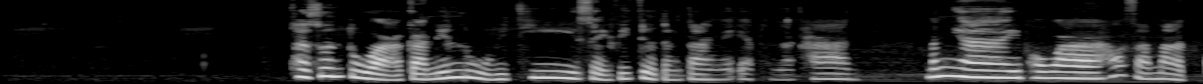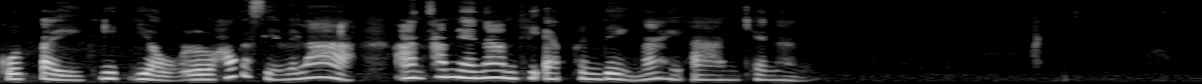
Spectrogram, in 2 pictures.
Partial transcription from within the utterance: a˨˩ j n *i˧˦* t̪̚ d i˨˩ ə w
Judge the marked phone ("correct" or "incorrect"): correct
